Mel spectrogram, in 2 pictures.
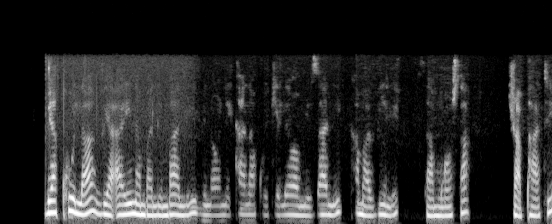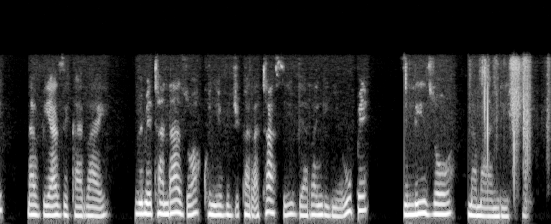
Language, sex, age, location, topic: Swahili, female, 18-24, Mombasa, agriculture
